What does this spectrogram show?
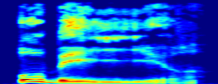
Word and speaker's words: obéir: O, B, and after that you get the ir, okay? Obéir.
